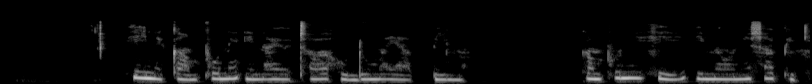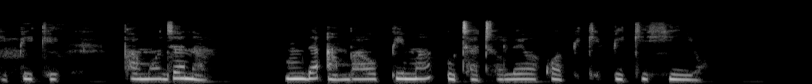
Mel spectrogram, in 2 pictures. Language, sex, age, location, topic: Swahili, female, 18-24, Nakuru, finance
